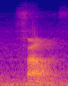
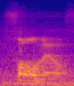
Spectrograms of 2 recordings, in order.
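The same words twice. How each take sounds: First: The word is said in an English accent. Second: The word is said in an American accent. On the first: "by the uh, English to be" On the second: "in current American accent"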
